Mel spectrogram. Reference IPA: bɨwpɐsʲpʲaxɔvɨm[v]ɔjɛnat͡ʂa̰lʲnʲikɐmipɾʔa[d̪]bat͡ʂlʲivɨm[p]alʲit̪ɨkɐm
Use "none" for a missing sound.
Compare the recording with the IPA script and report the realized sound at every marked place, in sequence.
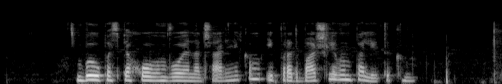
v, d̪, p

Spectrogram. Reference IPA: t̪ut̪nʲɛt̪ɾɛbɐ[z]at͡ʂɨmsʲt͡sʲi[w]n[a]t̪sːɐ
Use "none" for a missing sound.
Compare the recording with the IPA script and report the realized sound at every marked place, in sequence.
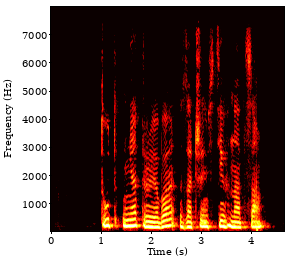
z, ɣ, a

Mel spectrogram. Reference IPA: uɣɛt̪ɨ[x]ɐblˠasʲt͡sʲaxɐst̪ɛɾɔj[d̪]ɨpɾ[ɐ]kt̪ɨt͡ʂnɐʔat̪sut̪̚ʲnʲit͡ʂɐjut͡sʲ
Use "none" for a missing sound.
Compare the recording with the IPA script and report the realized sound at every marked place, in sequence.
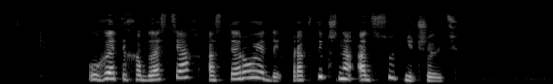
x, d̪, a

